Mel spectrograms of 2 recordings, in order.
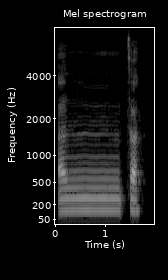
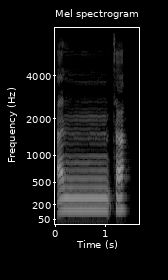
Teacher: you have to hold the noon sound for about one mud · Number two, while you're holding it, you need to feel vibration in your nose. Okay, you should feel a little bit of a vibration, so it does become a bit of a nasally sound. And number three, you're actually going to hide that noon sound. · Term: noon saakin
